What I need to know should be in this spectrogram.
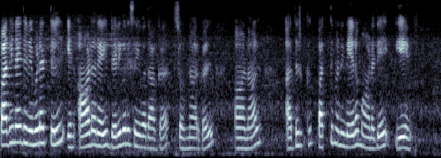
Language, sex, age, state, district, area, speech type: Tamil, female, 18-30, Tamil Nadu, Ariyalur, rural, read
